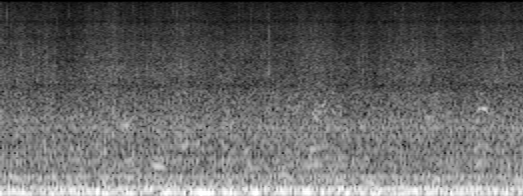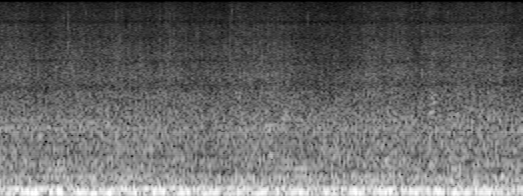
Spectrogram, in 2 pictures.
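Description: Steady low rumble of a boat under way on a lake, with water washing and wind on the microphone.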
